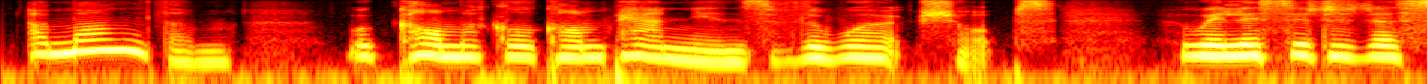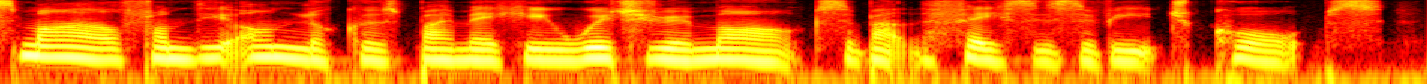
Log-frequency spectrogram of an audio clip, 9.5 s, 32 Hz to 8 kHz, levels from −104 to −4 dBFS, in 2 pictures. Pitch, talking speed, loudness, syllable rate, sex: 175 Hz, 160 wpm, -20 LUFS, 5.2 syllables/s, female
